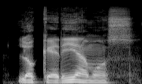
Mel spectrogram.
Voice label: "lo queriamos", spanish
